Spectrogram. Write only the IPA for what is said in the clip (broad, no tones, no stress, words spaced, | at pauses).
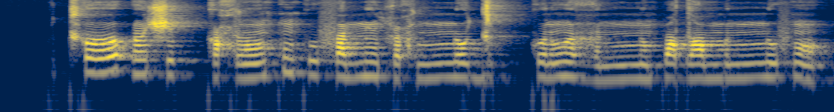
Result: cʰɤ | ə̃ ʃekːəħlˠõ kũkufa mʲõçuħ nːoɟekːʊ ɾũə̯ɦə nːõpɤdˤu mʊnːufõ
